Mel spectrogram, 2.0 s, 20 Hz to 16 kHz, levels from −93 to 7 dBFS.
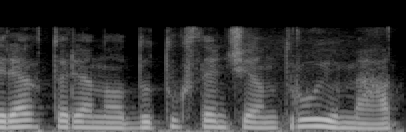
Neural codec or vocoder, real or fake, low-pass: none; real; 7.2 kHz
